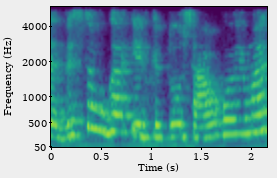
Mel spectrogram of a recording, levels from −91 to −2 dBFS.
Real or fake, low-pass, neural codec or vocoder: real; 5.4 kHz; none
